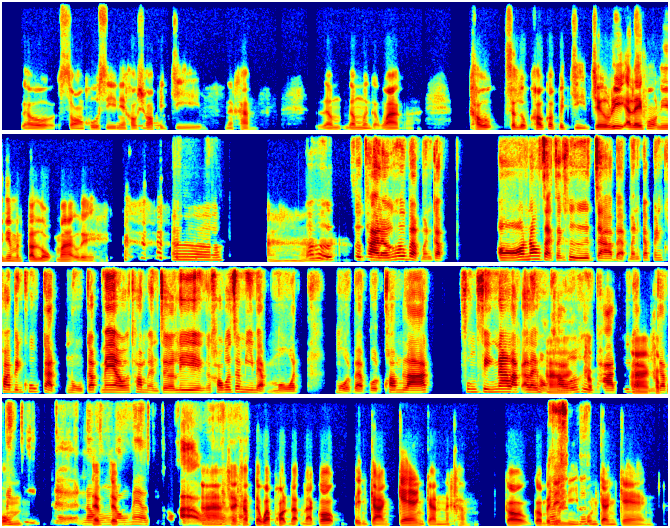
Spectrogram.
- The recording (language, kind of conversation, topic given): Thai, podcast, ตอนเด็กๆ คุณดูการ์ตูนเรื่องไหนที่ยังจำได้แม่นที่สุด?
- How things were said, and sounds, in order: chuckle; in English: "พาร์ต"; chuckle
